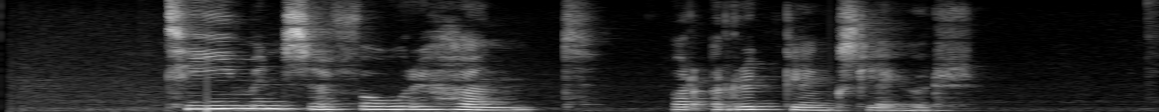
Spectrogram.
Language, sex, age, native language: Icelandic, female, 30-39, Icelandic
